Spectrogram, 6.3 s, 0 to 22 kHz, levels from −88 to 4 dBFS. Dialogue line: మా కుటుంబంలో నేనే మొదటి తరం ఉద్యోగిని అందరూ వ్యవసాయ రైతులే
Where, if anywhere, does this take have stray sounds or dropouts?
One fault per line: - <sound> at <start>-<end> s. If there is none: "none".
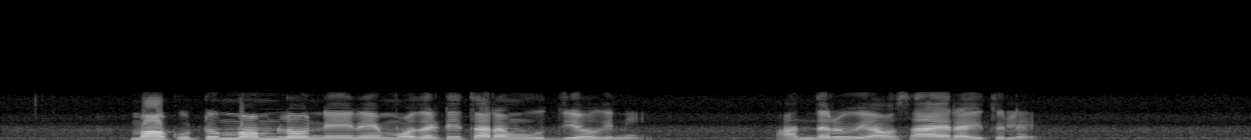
none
